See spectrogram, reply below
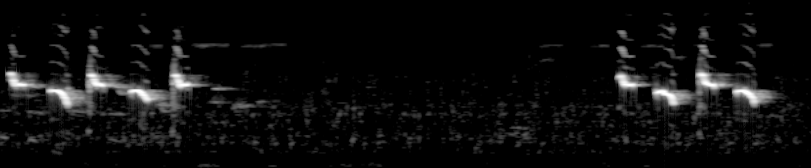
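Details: Sooty-headed bulbul in 'gacor' song used as a lure to provoke other bulbuls: a rapid run of four clear falling whistles, a long silence, then four more in quick rhythm.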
